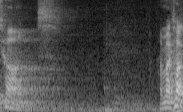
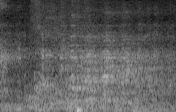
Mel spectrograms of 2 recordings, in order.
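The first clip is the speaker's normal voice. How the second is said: airy laugh; 12 semitones higher, 9 dB quieter than usual. Real, not acted.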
